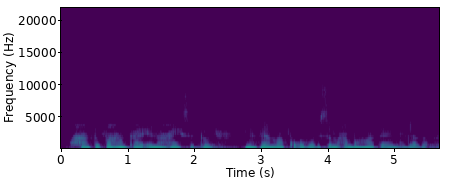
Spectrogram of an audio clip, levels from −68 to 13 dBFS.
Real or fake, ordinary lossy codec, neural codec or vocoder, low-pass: fake; none; codec, 24 kHz, 0.9 kbps, WavTokenizer, small release; 9.9 kHz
